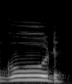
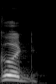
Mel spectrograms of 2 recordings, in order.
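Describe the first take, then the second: First: The vowel is a long oo sound. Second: The vowel is a short oo sound. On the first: The speaker calls it wrong. "We don't say good" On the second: The speaker calls it right. "words with a short oo sound"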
